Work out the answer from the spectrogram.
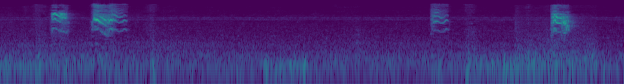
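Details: Female Double-collared Seedeater giving four short, high, sharp chips, two close together then two spaced about a second apart, over a faint steady whine; a female call played to stimulate male seedeaters to sing.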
